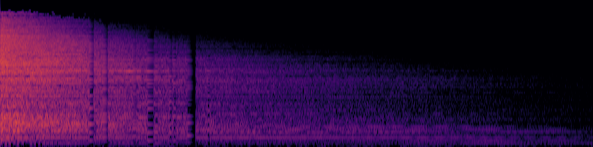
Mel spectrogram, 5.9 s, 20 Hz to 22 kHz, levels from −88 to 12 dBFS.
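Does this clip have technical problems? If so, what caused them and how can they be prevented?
Yes. Between 0.89 and 2.11 s there is repeated packet loss (robotic sound): nine gaps, up to 80 ms each, filled by stretching the preceding sound, about a quarter of that span concealed, producing choppy stuttering with pieces missing. A more stable network with a larger jitter buffer prevents this.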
